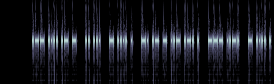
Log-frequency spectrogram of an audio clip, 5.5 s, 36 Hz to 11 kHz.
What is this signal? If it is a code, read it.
Morse code, heard as a keyed tone, about 46 wpm, 700 Hz. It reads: WHAT IS THE NATURE OF THE
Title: Sentences from Top 1000 Words - Review Part 5 - 45wpm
